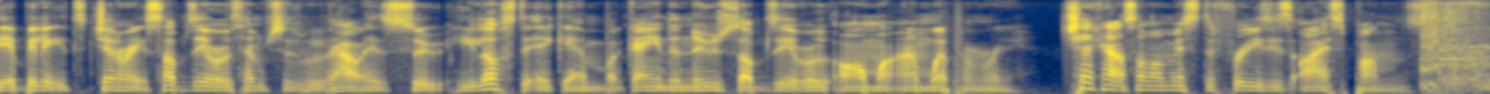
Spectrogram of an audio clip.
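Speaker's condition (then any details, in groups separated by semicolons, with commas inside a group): No condition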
